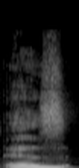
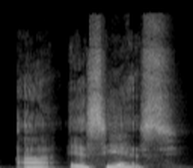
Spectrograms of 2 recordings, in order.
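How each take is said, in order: First: The word ends with a buzzing z sound. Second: The word ends with a hissing s sound. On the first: It is the comparison word. The speaker calls it right. "Faz um som de zezinho no final" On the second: It is a rude word for bottom. The speaker calls it wrong. "se você falar s, você está falando ass"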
